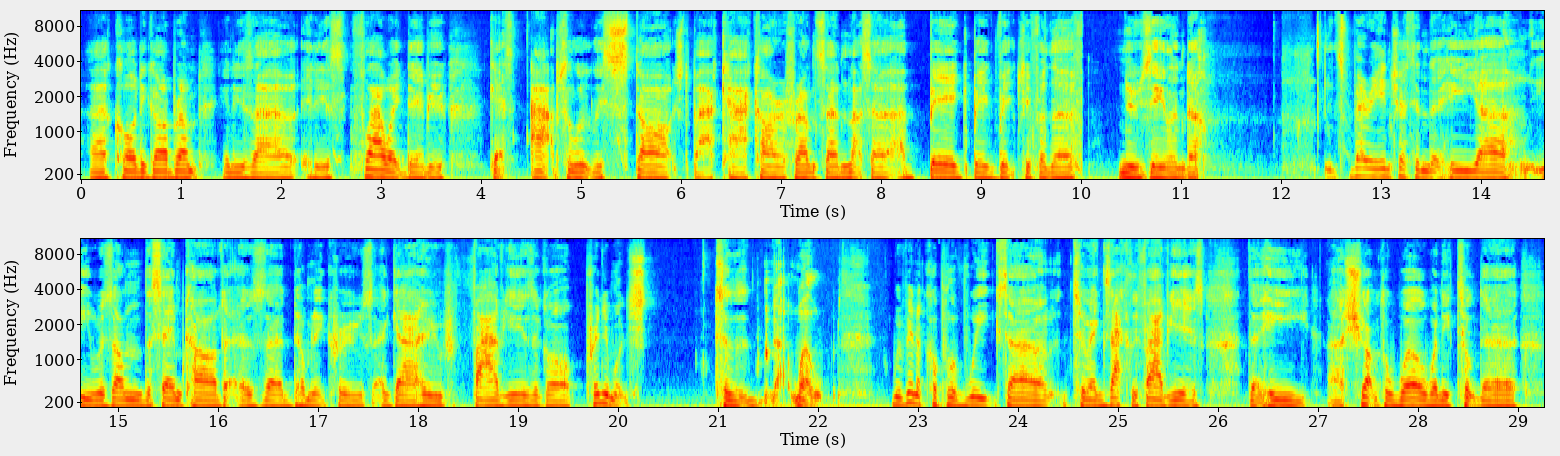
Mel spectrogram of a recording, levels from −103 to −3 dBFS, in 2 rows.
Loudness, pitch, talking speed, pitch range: -23 LUFS, 115 Hz, 150 wpm, 110-125 Hz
